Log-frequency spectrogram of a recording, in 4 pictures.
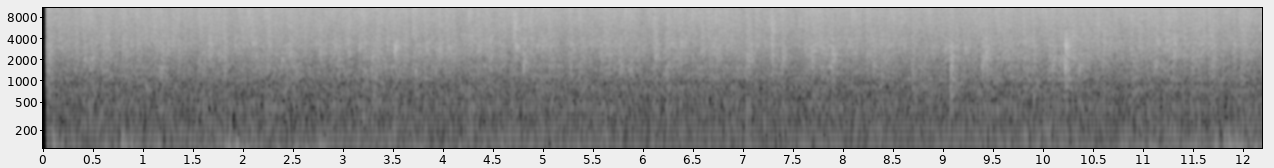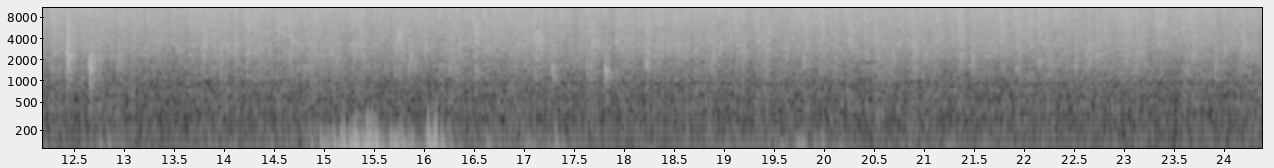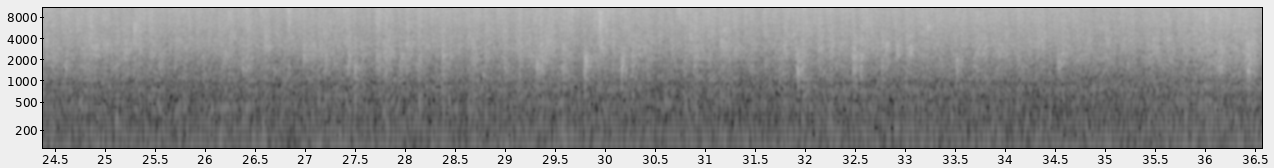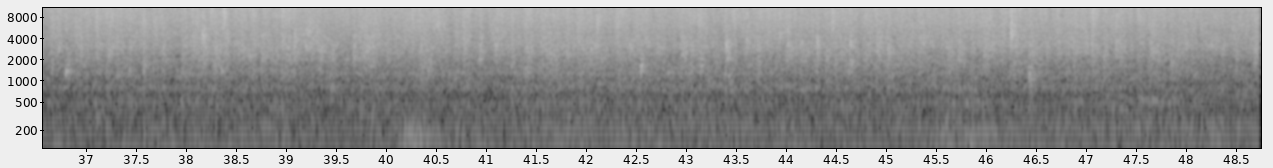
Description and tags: water rushing through a street drain after a big storm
